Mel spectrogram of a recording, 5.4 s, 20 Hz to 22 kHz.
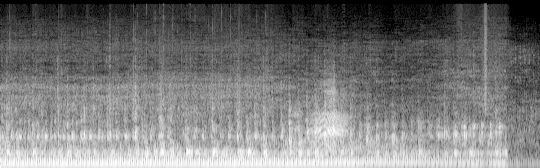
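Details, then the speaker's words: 1967 Ford Anglia 105E with Mitsubishi Galant VR4 6A13TT engine, on axle stands at steady idle: light quick tapping about three per second from the engine front, heard most at passenger-side timing belt cover; cause unconfirmed. "and there is definitely a knot coming from the front as well"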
